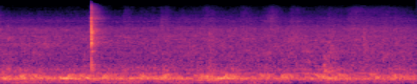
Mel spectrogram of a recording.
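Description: Low, wavering background murmur with one sharp click about a second in.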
